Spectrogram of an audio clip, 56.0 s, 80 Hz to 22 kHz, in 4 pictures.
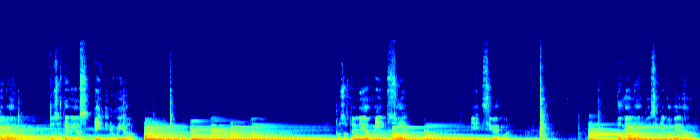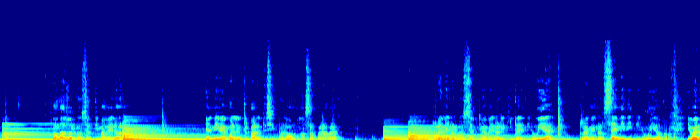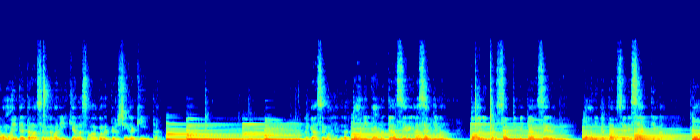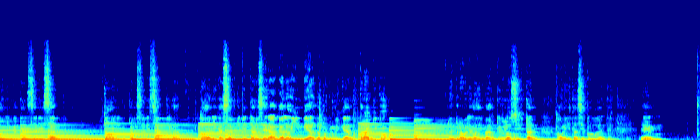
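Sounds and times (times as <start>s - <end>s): piano chords ringing: 0.0s - 20.7s, 21.6s - 27.3s, 31.3s - 55.0s.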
